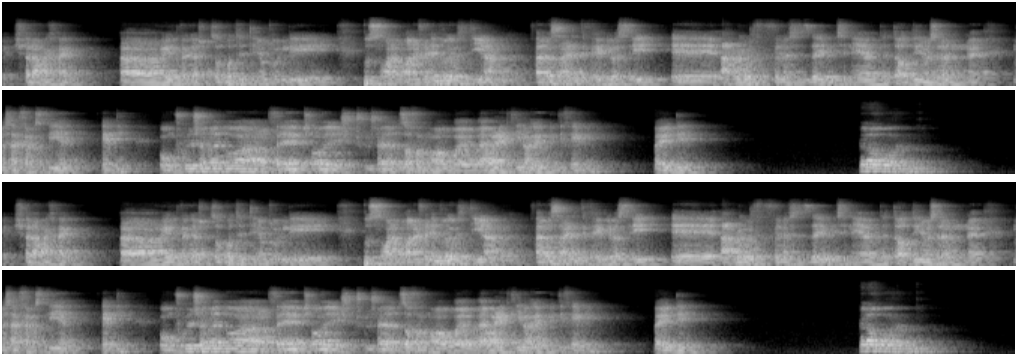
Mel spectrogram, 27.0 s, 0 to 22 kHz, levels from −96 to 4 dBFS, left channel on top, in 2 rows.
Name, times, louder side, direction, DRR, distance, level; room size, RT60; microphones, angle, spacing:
voice 1, 0.2-0.9 1.6-6.8 7.1-8.6 8.9-14.4 14.8-15.1 15.6-21.4 22.2-22.7, equal, ahead, -6 dB, 3.3 m, -22 dB
voice 2, 24.9-25.7, right 1 dB, 30° right, -10 dB, 3.5 m, -20 dB
9.4 x 6.1 x 6.3 m, 1.1 s
head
